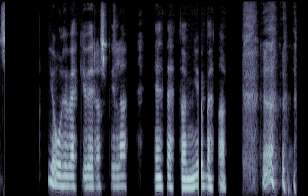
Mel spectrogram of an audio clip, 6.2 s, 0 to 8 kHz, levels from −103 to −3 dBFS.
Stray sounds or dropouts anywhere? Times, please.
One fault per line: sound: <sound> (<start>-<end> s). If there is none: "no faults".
sound: dropout (4.0-4.0 s)
sound: laugh (4.8-5.9 s)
